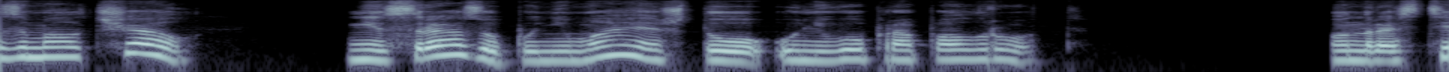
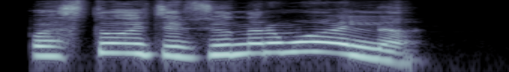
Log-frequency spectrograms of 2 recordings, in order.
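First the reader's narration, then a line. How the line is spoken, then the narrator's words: Shout. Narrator (Russian): Он сумел крикнуть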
